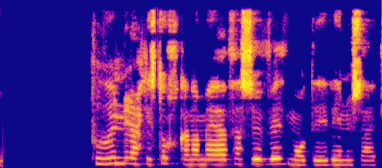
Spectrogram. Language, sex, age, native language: Icelandic, female, 12, Icelandic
